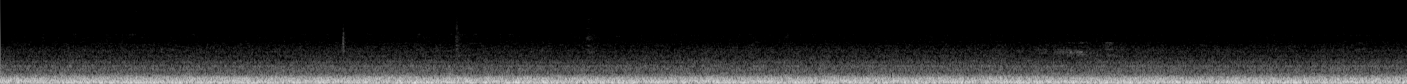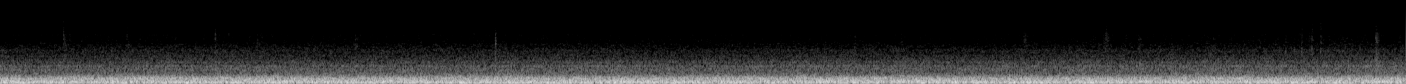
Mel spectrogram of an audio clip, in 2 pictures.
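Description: Steady low rumble of an Airbus A330-300's jet engines and rushing air, heard from inside the passenger cabin shortly after takeoff.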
